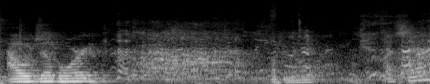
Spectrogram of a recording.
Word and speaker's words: Ouija: It's pronounced Ouija board.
